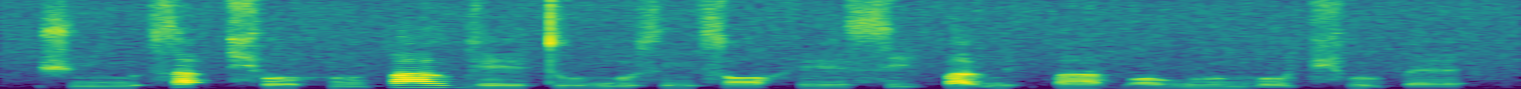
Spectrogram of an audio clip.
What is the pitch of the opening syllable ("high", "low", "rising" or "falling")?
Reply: high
